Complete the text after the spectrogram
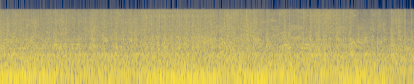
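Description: A rapid-fire gun shoots in quick bursts.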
